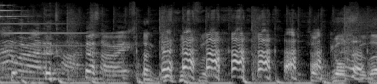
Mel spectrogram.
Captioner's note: laughter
